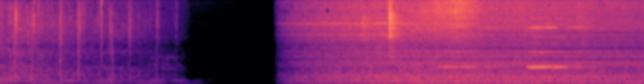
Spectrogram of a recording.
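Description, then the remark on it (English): Quick, steady footsteps tap for a few seconds, then a brief silence gives way to the loud, continuous rumble and hum of a sky rail train running, with a faint whine rising over it. “I need to catch the Skyrail.”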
